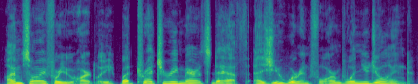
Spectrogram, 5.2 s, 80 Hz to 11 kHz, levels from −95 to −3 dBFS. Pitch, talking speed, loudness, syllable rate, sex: 150 Hz, 195 wpm, -17 LUFS, 5.4 syllables/s, male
